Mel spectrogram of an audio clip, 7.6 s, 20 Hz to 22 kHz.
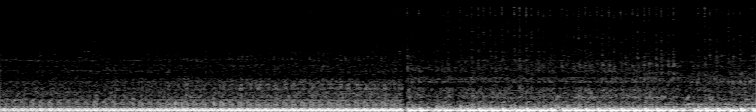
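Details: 2003 Victory Vegas 92ci/1507cc V-twin with slip-on mufflers removed, after warming up: deep, loud, lumpy beat surging as the throttle opens; open pipes are very loud, engine runs fine.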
